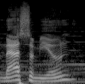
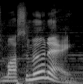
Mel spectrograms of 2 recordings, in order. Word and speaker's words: Masamune: That's literally how you say it's not massammune, it's Masamune. And everyone's like, "No, it's mathmune, you idiot."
